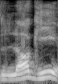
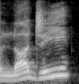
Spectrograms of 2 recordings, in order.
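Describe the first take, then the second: First: Logie with a hard g, as in "get"; first guess at Logie, with a hard g; hard-g pronunciation. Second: Logie with a soft g, as in "gem"; soft-g pronunciation. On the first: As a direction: say Logie as LOH-ghee. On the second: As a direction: say Logie as LOH-jee. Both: Shown as a demonstration. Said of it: "I pronounce it the right way".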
